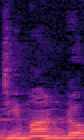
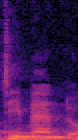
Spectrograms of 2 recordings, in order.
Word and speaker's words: demand: আরেকটা বিষয়, এই পোজ মানে হচ্ছে কোনো সমস্যা সৃষ্টি করা, আর এই যে ডিম্যান্ড, এটার উচ্চারণ দুটাই হয়, ডিমান্ডও হয় আবার ডিম্যান্ডও হয়। ডিম্যান্ড হচ্ছে আমেরিকান উচ্চারণ।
